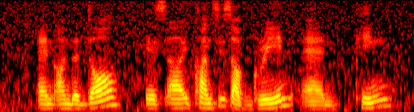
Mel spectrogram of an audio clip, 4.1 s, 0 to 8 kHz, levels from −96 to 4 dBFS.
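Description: A short speech recording carries overdone noise removal from start to finish. A noise reduction stage set far too aggressively has pushed individual frequency bands down to almost nothing wherever they sat close to its noise estimate, taking the softer parts of the voice with them. Between phrases the background collapses into near silence scattered with twinkling specks. Unlike a noise gate, which shuts everything at once, the damage here is band by band, so the artefacts flicker rather than switch.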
